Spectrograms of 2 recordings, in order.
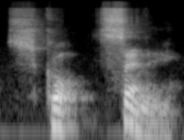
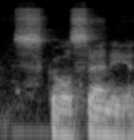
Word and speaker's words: Skorzeny: kuncha uh and because this man fails to pronounce his name correctly he's vain like that it's scott ceni i think scorcene is most people probably most germans pronounced it when not educated um so scott cerny uh anyway eventually he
